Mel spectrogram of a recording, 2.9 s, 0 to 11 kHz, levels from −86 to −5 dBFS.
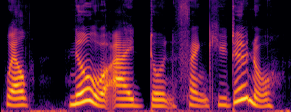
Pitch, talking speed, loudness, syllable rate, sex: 220 Hz, 165 wpm, -18 LUFS, 3.5 syllables/s, female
